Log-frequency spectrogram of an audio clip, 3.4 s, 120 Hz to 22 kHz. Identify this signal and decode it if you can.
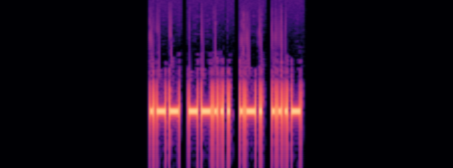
Morse code, heard as a keyed tone, about 50 wpm, 700 Hz. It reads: W7RV
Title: NA SOTA Chaser Callsigns 50wpm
